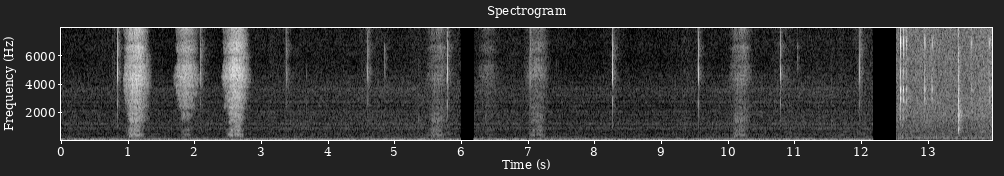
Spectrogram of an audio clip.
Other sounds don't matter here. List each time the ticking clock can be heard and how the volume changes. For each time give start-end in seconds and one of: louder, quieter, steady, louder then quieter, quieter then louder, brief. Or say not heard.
0.0-13.9 louder.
